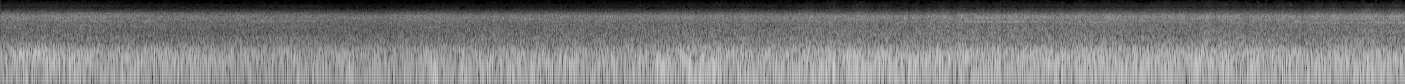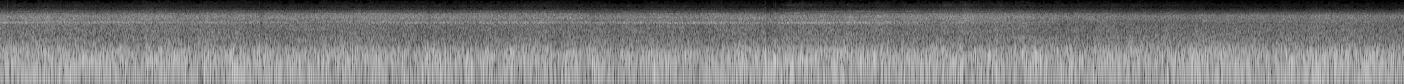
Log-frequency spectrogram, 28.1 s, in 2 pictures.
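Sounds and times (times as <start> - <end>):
freight train rolling on rails: 0.0 - 28.0.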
